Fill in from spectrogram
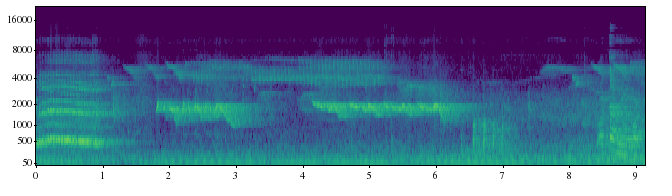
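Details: Caged Chinese hwamei singing soon after its cover comes off: long, level whistled tones held for a second or more, broken by pauses, with scattered higher chirps and a brief noisy burst near the end.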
